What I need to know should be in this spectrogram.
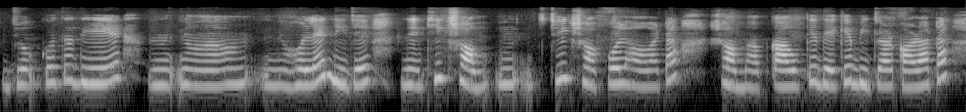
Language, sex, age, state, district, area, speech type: Bengali, female, 18-30, West Bengal, Uttar Dinajpur, urban, spontaneous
